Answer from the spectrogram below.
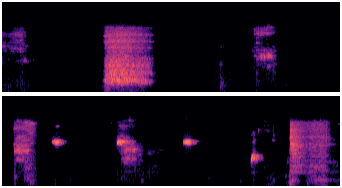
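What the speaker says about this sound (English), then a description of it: "Take a few deep breaths." Deep breaths taken during a short rest break in a strength training circuit workout: several loud, separate breathing bursts with pauses between them, mixed with a few brief, high, whistle-like chirps.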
